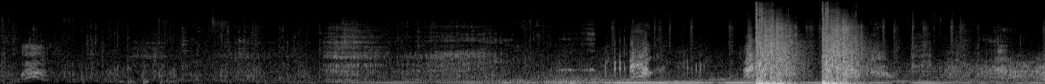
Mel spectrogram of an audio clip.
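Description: Two bow shots in the video game The Long Dark, a pair of sharp, loud releases in quick succession that follow a stretch of low rumbling ambience.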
